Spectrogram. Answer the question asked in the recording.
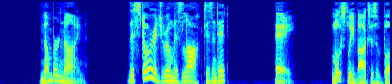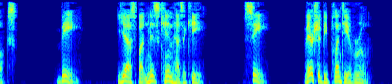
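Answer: B: Yes, but Ms. Kim has a key.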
